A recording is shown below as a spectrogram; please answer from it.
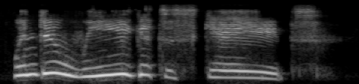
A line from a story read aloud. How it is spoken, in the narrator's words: Kinsey moaned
